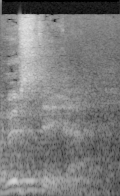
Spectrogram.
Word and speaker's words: Rüstige: But at the end of the introduction, he signs it, I will be ever yours, Der Rüstige. So it kind of sounds like Rist, but it's spelled differently. It's R-U-Umlaut.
